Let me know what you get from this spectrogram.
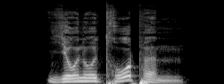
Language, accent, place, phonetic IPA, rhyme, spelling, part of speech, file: German, Germany, Berlin, [i̯onoˈtʁoːpəm], -oːpəm, ionotropem, adjective, De-ionotropem.ogg
- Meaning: strong dative masculine/neuter singular of ionotrop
